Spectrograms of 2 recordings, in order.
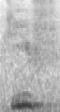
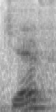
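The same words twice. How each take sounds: First: Kiev is said differently from the French way. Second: Kiev is said the common French way. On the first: This is how it ought to be said. The speaker calls it right. "mais on devrait dire Kiev" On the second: This is how people usually say it in France. The speaker calls it wrong. "on prononce souvent Kiev euh, en, en France"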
